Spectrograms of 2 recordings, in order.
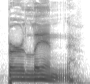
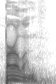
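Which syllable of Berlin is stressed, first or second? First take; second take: second; first. First: The stress is on the second syllable. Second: The stress is on the first syllable. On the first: It names the city in Germany. "The one in Germany is Berlin" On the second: It names the local town. "whereas the one here is Berlin"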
